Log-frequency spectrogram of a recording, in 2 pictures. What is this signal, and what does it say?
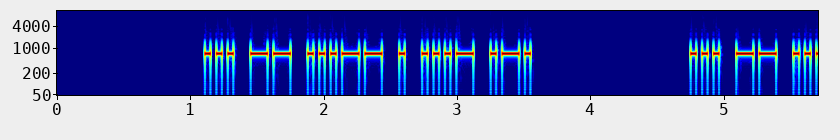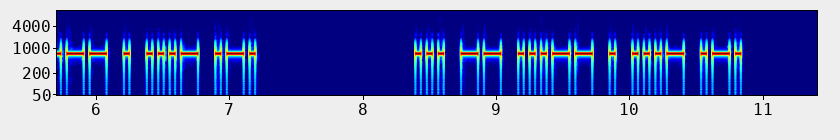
Morse code, heard as a keyed tone, about 28 wpm, 700 Hz. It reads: SM3EVR SM3EVR SM3EVR
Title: Call Signs Repeated 2x - 28wpm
